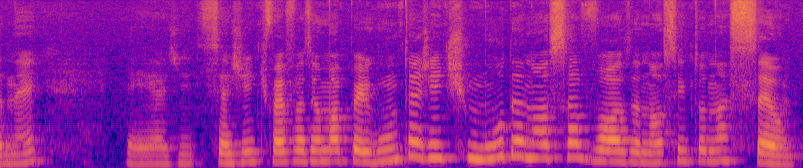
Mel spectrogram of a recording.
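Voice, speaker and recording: A woman with a Brazilian accent teaches an online class, patient and methodical. Her voice sits a little high, and she swings it sharply upward when she acts out example questions. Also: dark tone. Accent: Brazilian Portuguese. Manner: slow and explanatory, with exaggerated question intonation to demonstrate. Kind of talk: online Portuguese class lesson.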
